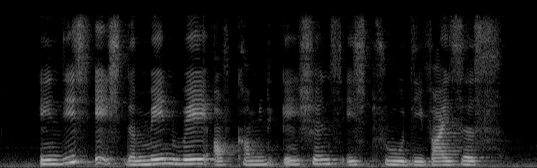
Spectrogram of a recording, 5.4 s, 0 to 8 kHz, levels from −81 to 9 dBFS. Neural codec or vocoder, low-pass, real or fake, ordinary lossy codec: none; 7.2 kHz; real; none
